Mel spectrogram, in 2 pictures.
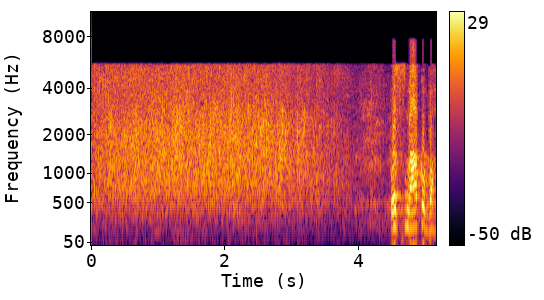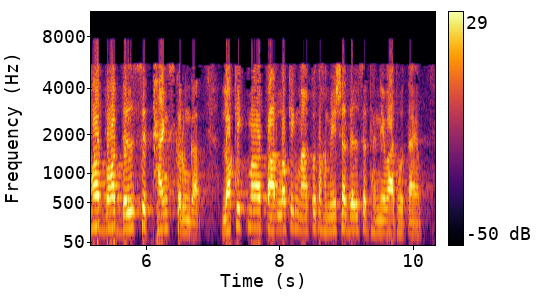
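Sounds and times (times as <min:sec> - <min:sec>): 
audience applause: 0:00.0 - 0:04.0
speech: 0:04.5 - 0:10.2.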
